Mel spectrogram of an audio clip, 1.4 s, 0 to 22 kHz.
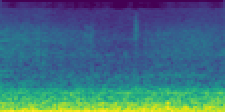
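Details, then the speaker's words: Ford F-250 Super Duty 6.7 Power Stroke diesel, 43,321 miles, emissions fault warning of 50 mph speed limit: deep steady rumble just after start, no knocks or misses; runs and sounds good, normal idle. "runs good, sounds good."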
